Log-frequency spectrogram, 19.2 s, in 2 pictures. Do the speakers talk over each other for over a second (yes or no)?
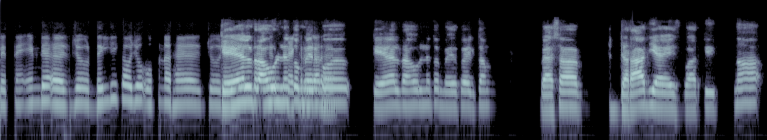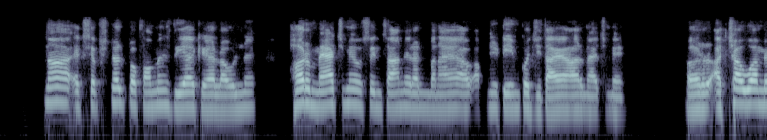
yes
